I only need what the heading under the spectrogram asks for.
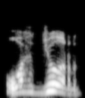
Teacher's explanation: Alif dianggap tidak ada, wa langsung disukunkan ke huruf ha, hanya alirkan roh wahjur al-hams. Kemudian ro sukun sebelumnya dhamma di huruf jim, maka ro-nya dibaca tebal ya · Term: Tafhim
